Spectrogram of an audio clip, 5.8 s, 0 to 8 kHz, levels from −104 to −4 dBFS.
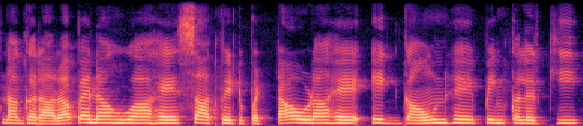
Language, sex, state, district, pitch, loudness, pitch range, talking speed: Hindi, female, Madhya Pradesh, Bhopal, 200 Hz, -13 LUFS, 190-210 Hz, 165 wpm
